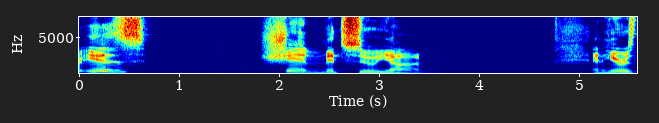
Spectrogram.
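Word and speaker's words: ש: The name of this letter is Shin Mitsu Yan.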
